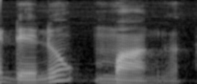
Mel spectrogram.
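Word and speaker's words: dénouement: इसका सही प्रोनाउंसिएशन क्या है? डेनूमांग।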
